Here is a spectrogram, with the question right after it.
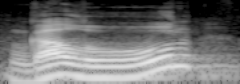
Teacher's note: она имеет какое-то небольшое интонационное ударение вот на букве «у»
